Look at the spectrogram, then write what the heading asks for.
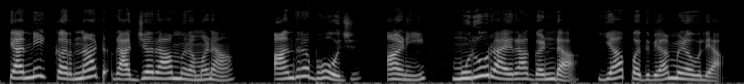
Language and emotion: Marathi, neutral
